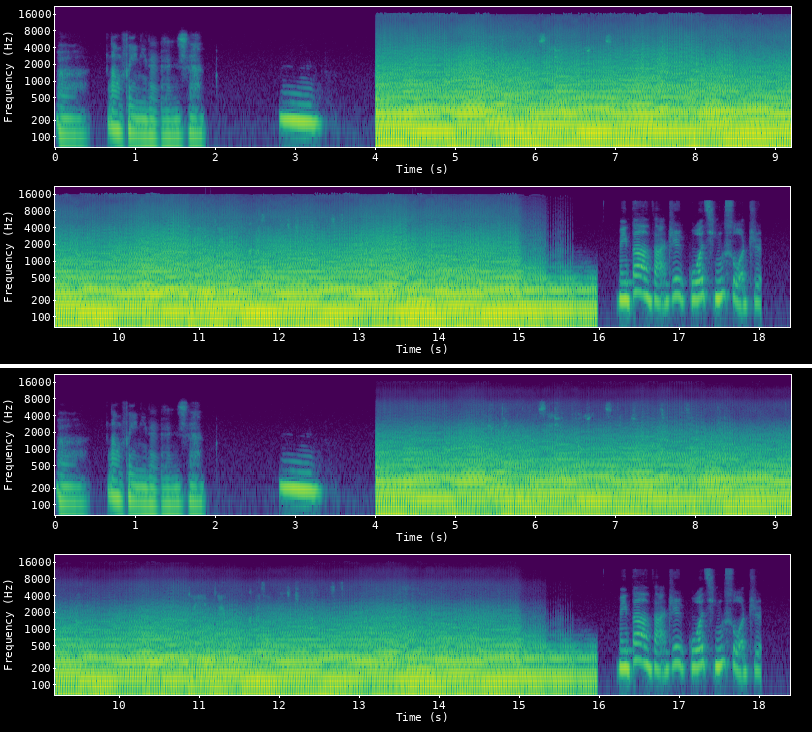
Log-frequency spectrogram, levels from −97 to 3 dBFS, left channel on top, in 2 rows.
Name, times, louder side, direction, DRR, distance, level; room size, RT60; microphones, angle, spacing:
voice 1, 0.0-1.9 5.2-9.0 9.4-9.8 10.5-14.4, left 1 dB, 30° left, 2.6 m, -30 dB
voice 2, 2.8-3.3 16.2-18.0, left 1 dB, 15° left, 1.1 m, -25 dB
sound 1, 4.0-16.0, left 5 dB, 70° left, 0.5 m, -12 dB
head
